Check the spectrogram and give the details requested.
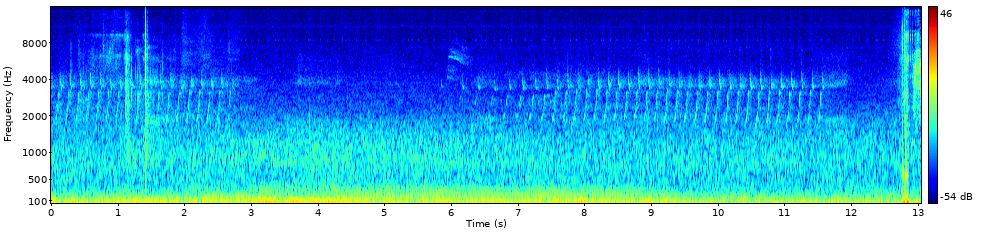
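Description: A bird trilling: long runs of rapid, even notes, twice with a short break between, over a steady low rumble. A sudden loud burst of noise near the end.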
